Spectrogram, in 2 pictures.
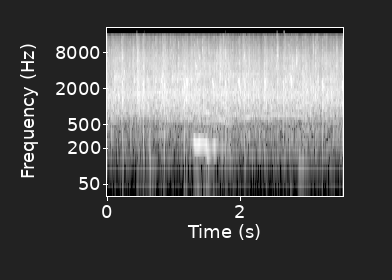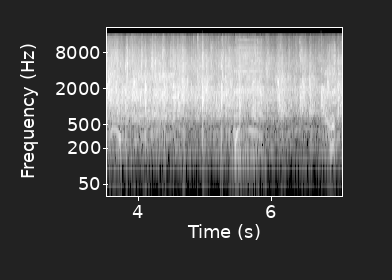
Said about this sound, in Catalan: Un fort aplaudiment, si us plau, que s'ho mereixen.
